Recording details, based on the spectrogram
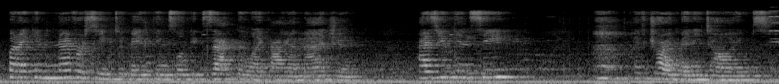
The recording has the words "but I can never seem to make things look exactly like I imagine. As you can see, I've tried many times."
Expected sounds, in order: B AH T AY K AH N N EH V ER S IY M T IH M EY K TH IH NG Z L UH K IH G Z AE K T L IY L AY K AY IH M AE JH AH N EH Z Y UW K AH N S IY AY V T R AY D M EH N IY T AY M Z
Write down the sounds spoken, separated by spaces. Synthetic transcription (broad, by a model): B AH T AY K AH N N EH V ER S IY M T IH M EY K TH IH NG Z L UH K IH G Z AE K T L IY L AY K AY IH M AE JH AH N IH Z Y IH K AH N S IY AY V T R AY D M EH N IY T AY M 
